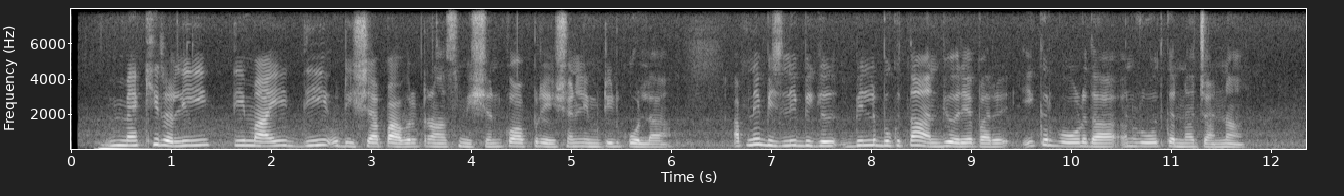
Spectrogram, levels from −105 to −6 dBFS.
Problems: constant background noise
